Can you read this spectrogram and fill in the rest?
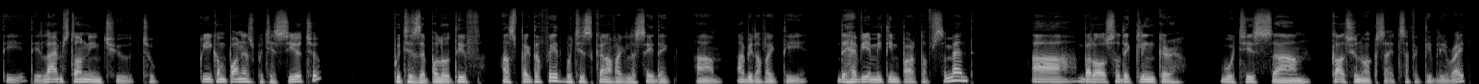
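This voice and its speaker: A lowish-voiced man with a Spanish accent talks through a casual interview. He strings his points together with constant "like" fillers and a questioning "right?". The sound is dry and close. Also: steady tone, brisk, no echo. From Spain. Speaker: guest, climate tech investor.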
